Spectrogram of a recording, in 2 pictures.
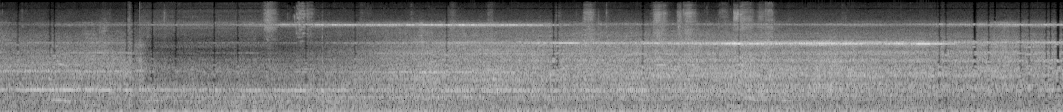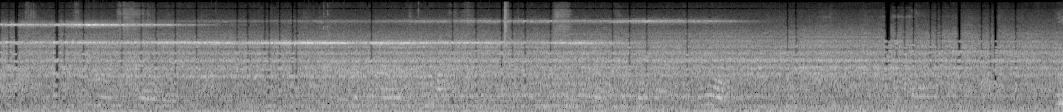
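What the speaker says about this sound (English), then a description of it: "That train's legit short." A short freight or passenger train rolls past at Bargo on the railway, wheels squealing loudly and steadily throughout, with rumbling rail noise and a continuous metallic screech, close and without talk.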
